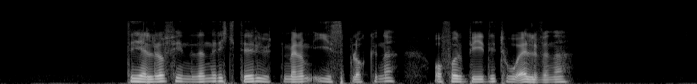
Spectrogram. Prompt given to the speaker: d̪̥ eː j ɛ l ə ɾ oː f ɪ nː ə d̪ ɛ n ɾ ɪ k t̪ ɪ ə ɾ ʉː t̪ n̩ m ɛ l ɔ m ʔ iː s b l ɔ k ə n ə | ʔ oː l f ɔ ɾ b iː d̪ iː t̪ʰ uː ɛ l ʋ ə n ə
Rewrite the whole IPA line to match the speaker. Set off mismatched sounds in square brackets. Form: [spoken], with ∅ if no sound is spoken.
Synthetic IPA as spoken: d̪̥ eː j ɛ l ə ɾ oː f ɪ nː ə d̪ ɛ n ɾ ɪ k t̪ ɪ ə ɾ ʉː t̪ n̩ m ɛ l ɔ m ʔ iː s b l ɔ k ə n ə | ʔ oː [∅] f ɔ ɾ b iː d̪ iː t̪ʰ uː ɛ l ʋ ə n ə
